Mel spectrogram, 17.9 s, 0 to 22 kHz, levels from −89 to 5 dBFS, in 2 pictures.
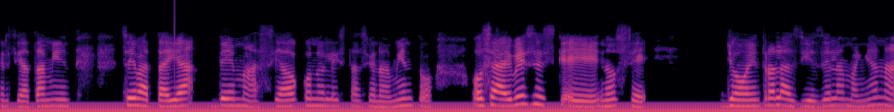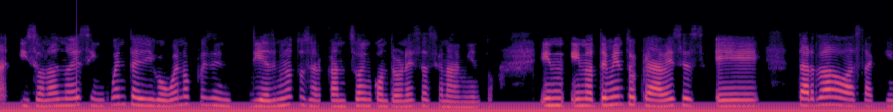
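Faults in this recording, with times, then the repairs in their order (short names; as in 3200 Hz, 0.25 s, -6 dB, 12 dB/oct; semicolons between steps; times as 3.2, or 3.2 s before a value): hum 60 Hz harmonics 5 -35 dBFS
1.74 pop -10 dBFS
9.7 pop -17 dBFS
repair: de-click; de-hum 60 Hz, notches 5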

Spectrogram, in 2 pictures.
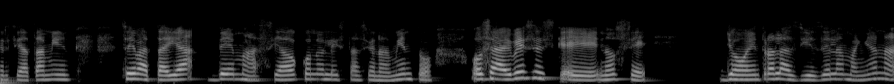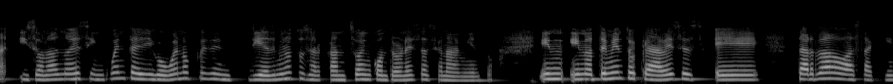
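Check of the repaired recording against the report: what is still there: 9.7 pop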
